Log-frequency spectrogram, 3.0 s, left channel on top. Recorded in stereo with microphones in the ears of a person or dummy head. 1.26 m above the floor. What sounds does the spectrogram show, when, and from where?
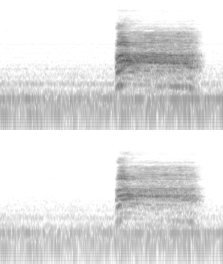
0.0 s a fan: 5° right (ahead or behind), 0.7 m
1.5 s a scream: 30° left (ahead or behind), 1.2 m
